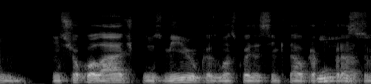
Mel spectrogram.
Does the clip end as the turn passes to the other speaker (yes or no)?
yes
